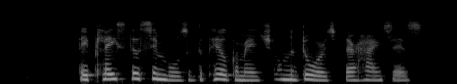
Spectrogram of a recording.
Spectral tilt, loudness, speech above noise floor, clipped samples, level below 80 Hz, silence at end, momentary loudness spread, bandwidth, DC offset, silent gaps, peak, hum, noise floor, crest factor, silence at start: -5 dB/octave; -36 LUFS; 45 dB; under 0.1%; -80 dBFS; 0.35 s; 10 LU; 8.2 kHz; under 0.1%; none; -20 dBFS; none; -81 dBFS; 18 dB; 0.8 s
